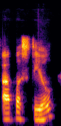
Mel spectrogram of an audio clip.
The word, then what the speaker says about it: apostille: Because apastil is one of those words that sounds complicated, but becomes very simple once you understand what it actually is, an apastil. And the pronunciation is apastil is a certificate issued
